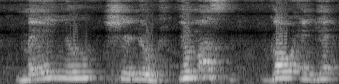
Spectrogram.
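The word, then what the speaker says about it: Mae Nous Shinu: Folks, it's spelled M-A-E, May, New, N-O-U-S. It sounds like Latin. Shinu, and I know that sounds Japan. S-H-I-N-U. May Nu Shinu.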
